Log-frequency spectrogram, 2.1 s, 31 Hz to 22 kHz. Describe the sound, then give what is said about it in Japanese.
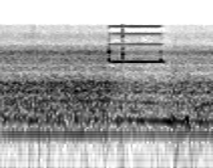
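A microwave oven cooking half a portion of rice in a ceramic mug rice cooker from a 100-yen shop hums steadily, then gives a single clear electronic beep lasting about half a second as the rice finishes, with the running drone continuing underneath. No one speaks. “で、電子レンジでできるんですよ。だから炊き上がりがね、ちょっと音。”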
